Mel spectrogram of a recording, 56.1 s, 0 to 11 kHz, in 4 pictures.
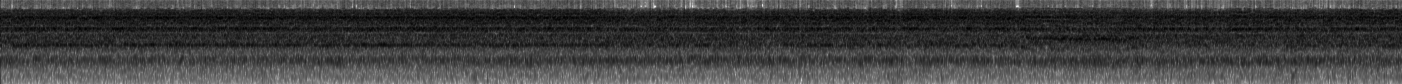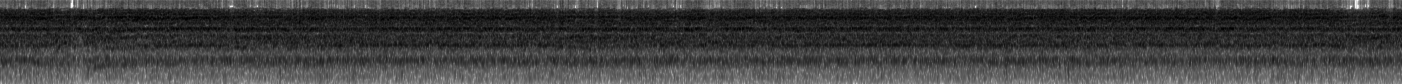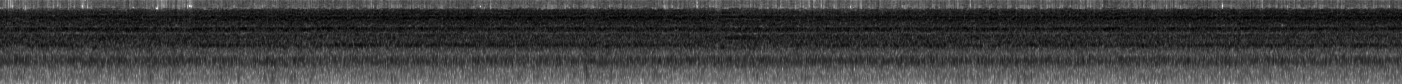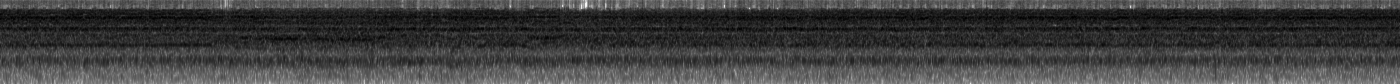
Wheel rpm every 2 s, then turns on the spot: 230, 230, 230, 230, 230, 230, 220, 210, 230, 230, 230, 230, 230, 230, 230, 240, 230, 230, 240, 230, 240, 230, 220, 230, 230, 230, 230, 240.
none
